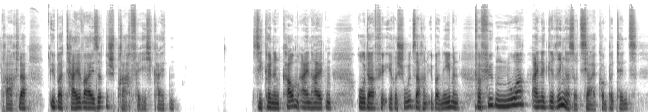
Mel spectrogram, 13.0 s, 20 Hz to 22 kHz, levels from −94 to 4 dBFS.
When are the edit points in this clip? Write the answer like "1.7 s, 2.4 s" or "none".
2.1 s, 6.0 s, 7.5 s, 9.5 s, 10.6 s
